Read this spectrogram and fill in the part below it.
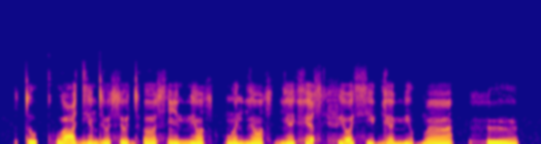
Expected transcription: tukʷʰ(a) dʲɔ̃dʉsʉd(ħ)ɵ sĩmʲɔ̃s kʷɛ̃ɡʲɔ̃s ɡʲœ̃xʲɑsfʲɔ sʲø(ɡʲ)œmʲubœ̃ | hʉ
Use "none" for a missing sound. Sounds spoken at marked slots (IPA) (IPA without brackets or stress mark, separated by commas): ɑ, ʔ, ɡʲ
